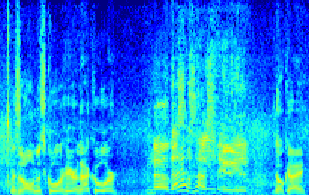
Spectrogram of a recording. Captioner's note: none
